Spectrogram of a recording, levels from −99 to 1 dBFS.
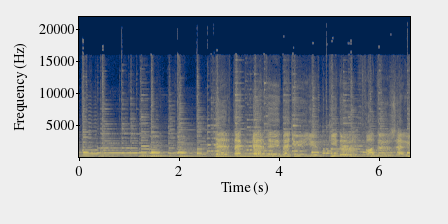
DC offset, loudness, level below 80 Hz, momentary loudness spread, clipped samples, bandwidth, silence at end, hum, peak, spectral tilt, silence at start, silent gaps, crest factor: under 0.1%; -22 LUFS; -40 dBFS; 7 LU; under 0.1%; 19 kHz; 0 s; none; -4 dBFS; -4 dB/octave; 0 s; none; 18 dB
